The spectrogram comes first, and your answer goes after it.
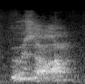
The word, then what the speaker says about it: Uzzah: Uzzah and Achiel, that's the way to pronounce it.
